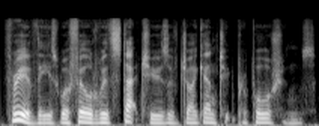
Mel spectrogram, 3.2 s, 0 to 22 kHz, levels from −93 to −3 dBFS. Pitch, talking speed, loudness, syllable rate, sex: 125 Hz, 190 wpm, -19 LUFS, 5.9 syllables/s, male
